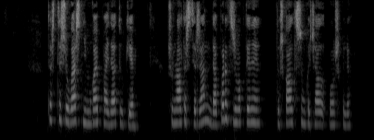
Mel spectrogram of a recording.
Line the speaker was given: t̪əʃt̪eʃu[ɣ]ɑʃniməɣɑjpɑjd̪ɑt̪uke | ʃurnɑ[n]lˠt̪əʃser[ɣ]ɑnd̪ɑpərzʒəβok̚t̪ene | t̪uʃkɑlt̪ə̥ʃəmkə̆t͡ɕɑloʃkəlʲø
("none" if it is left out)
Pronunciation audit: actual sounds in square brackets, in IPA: ɣ, none, ʒ

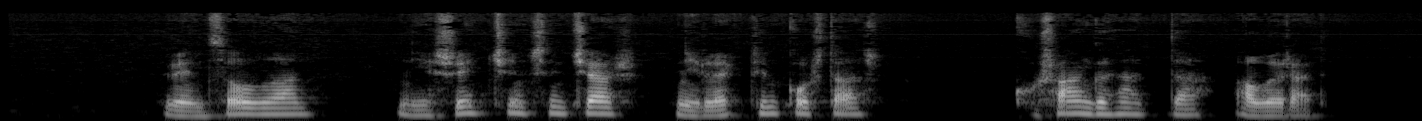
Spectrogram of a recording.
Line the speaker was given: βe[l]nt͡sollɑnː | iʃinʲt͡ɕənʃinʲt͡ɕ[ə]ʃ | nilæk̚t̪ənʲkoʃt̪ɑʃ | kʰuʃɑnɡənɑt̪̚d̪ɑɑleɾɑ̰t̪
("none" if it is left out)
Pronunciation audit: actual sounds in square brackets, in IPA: none, ɑ

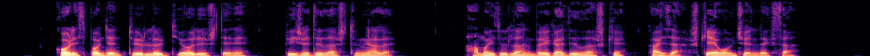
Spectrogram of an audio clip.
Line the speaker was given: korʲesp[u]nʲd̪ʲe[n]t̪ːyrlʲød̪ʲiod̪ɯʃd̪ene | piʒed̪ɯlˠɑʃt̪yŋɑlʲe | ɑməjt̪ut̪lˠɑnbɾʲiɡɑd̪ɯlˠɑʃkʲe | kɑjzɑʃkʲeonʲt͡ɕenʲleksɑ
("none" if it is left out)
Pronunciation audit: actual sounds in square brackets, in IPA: o, n

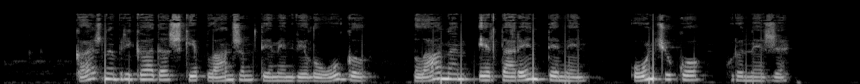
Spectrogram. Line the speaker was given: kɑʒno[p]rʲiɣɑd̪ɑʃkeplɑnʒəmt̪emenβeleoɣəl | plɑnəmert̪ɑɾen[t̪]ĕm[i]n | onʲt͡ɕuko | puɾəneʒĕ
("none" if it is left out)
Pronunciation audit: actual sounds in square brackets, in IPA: b, t̪, e

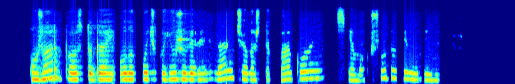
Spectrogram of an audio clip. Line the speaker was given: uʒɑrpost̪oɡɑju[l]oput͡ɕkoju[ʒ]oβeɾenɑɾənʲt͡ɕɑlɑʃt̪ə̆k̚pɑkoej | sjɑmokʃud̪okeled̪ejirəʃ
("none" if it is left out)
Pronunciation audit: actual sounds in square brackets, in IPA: l, ʒ

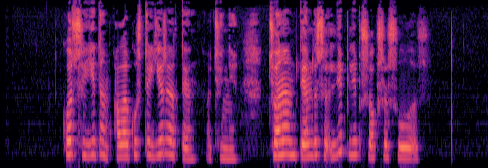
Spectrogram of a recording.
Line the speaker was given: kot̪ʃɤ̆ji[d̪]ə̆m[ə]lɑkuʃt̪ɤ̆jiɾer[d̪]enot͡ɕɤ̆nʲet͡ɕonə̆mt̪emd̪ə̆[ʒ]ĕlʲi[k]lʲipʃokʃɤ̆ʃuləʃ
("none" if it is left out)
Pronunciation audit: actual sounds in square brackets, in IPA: d̪, ɑ, t̪, ʃ, p

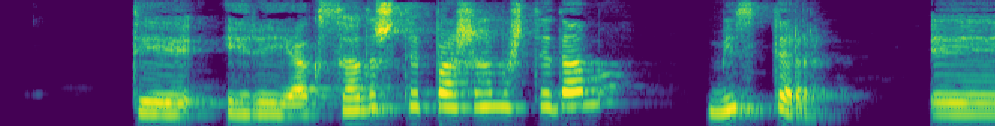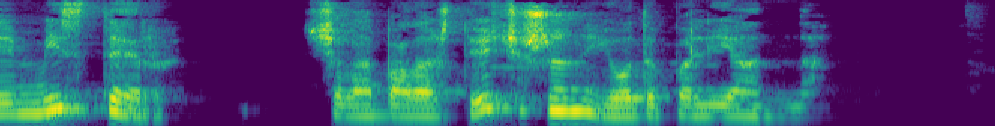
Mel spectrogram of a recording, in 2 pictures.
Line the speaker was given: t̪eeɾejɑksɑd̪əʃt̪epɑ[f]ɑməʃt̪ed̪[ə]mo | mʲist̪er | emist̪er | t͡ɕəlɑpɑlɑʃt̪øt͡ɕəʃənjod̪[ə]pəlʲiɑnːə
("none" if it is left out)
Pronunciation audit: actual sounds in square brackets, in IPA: ʃ, ɑ, ə

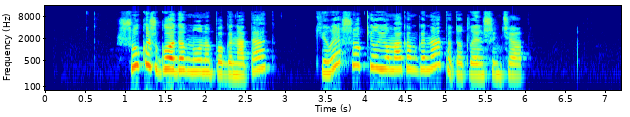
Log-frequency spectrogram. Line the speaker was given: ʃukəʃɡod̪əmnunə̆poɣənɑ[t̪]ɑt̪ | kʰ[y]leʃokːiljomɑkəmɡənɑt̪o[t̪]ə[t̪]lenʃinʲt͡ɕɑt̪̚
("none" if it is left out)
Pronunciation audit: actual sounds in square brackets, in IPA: t̪, i, t̪, t̪

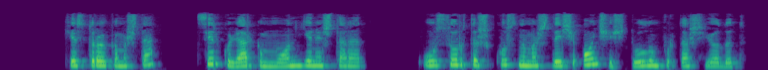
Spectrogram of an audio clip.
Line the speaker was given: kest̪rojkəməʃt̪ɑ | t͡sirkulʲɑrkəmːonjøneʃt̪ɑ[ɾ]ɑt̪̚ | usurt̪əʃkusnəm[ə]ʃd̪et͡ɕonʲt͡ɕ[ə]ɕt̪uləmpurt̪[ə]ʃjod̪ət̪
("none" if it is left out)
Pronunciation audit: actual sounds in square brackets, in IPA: ɾ, ə, ə, ɑ

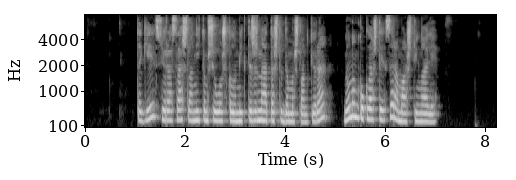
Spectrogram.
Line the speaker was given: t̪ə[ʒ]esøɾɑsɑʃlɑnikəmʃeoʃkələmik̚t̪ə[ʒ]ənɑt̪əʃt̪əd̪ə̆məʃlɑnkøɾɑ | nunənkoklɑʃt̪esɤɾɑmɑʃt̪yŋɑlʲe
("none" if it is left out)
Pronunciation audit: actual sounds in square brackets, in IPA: ɣ, ʒ

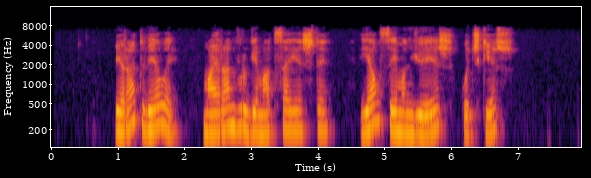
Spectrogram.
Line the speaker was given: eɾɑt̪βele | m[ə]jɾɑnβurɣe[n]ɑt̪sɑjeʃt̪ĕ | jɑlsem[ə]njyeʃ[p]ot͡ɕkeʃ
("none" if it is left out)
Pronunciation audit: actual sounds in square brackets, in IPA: ɑ, m, ə, k

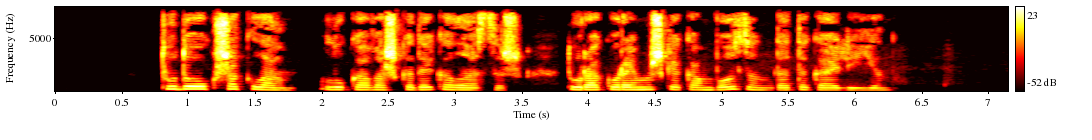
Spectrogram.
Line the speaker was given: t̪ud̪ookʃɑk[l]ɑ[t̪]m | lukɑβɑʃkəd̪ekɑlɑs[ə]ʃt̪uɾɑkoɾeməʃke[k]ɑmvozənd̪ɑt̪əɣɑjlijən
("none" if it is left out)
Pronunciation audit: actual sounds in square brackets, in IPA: l, none, ə, k

